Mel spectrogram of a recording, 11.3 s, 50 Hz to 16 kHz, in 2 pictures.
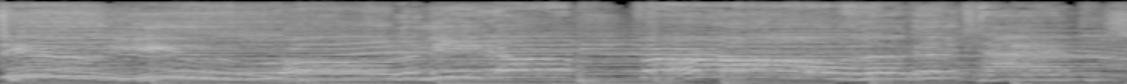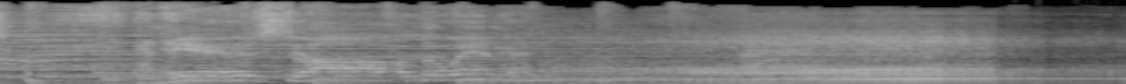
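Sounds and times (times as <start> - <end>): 
large semi-trailer truck engine rumbling on a two-way street in California: 0.0 - 11.2.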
